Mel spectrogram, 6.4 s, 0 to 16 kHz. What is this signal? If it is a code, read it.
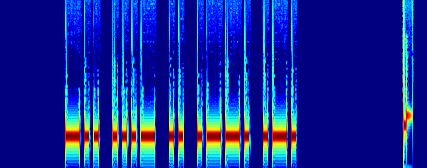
Morse code, heard as a keyed tone, about 17 wpm, 700 Hz. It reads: DVIPR
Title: Code Groups - 5 Letters - 17wpm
